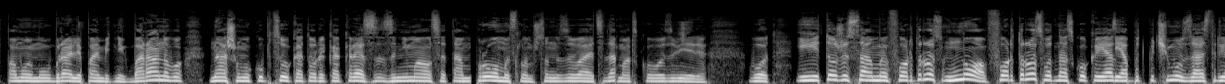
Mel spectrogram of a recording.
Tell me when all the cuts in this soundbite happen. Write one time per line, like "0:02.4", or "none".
0:04.7
0:06.1
0:11.2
